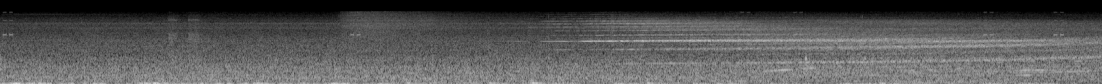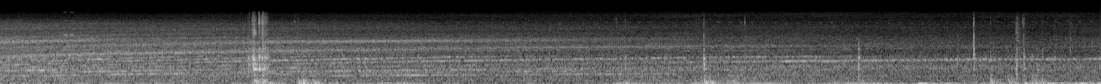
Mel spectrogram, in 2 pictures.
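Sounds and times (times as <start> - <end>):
electric train drive whine: 2.5 - 22.0.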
